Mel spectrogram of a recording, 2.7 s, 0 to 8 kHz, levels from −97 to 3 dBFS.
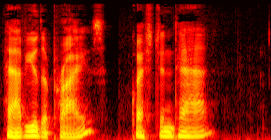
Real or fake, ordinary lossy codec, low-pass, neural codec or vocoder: real; MP3, 64 kbps; 7.2 kHz; none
